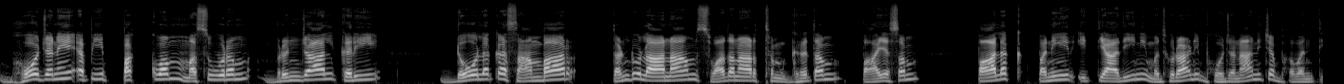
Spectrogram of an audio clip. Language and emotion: Sanskrit, neutral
